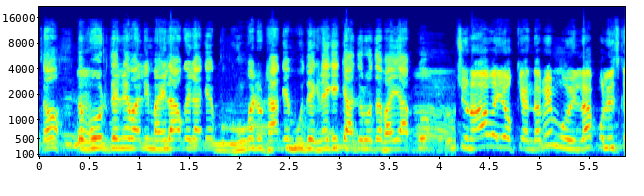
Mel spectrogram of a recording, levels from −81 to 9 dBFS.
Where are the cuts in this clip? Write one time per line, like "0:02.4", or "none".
0:04.2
